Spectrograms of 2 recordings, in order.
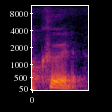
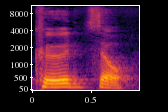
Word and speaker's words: could: ce qui se passe on ne prononce pas le l jamais on dit pas co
